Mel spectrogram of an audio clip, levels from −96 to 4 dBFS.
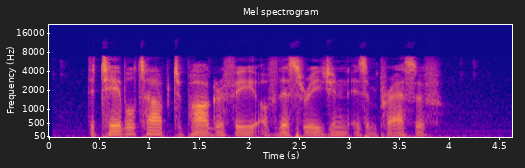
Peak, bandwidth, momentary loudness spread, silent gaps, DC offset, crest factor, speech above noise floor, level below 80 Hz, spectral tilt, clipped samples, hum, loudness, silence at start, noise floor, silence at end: -6 dBFS; 12 kHz; 10 LU; none; under 0.1%; 24 dB; 39 dB; -48 dBFS; -2.5 dB/octave; under 0.1%; none; -26 LUFS; 0.4 s; -67 dBFS; 0.75 s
